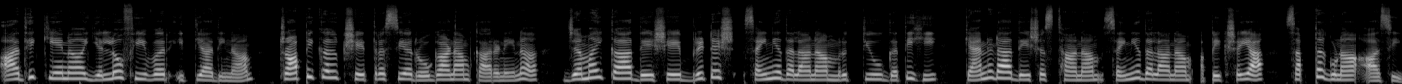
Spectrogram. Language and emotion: Sanskrit, neutral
